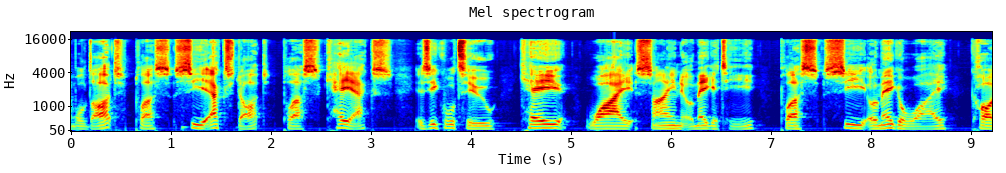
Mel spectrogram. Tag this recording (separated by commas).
Speech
